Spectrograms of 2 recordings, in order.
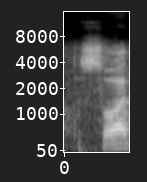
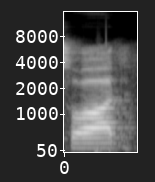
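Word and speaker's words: ص: সোয়াদ, দদ, একটা হচ্ছে নরম আওয়াজে হবে সদ, আরেকটা হবে কি মোটা আওয়াজ দদ, দদ।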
